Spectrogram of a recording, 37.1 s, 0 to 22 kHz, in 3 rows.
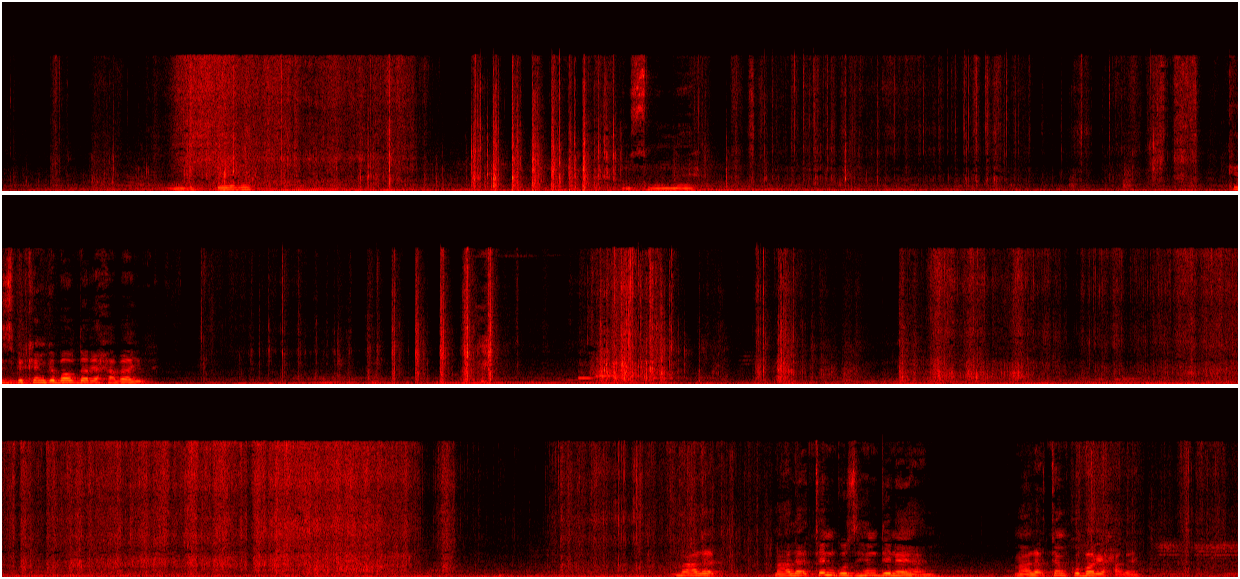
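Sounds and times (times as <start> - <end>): paper and plastic bag crinkling: 0.0 - 12.7, 14.0 - 17.5, 18.1 - 33.0, 35.2 - 37.0.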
